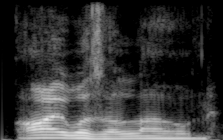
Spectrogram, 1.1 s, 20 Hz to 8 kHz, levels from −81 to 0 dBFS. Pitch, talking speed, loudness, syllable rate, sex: 140 Hz, 160 wpm, -16 LUFS, 5.7 syllables/s, male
